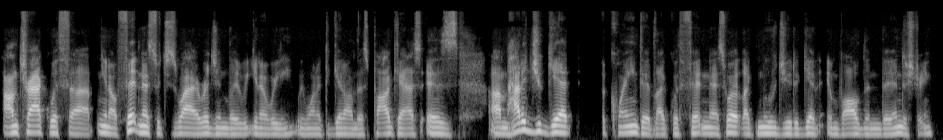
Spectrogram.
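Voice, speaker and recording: A man's voice: mid-range voice, steady tone, normal speed, dry recording, studio quality. A man from Ukraine whose first language is Russian, hosting a casual podcast interview and rambling with many fillers and restarts. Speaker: podcast host.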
